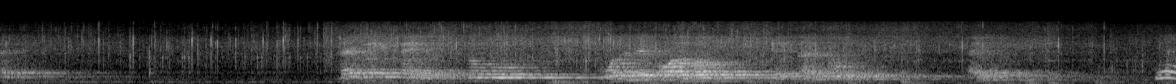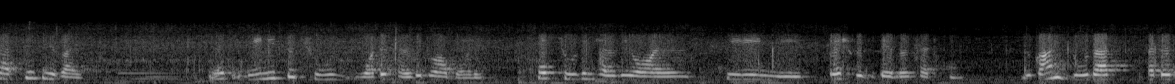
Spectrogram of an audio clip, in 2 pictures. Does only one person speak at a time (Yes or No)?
Yes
